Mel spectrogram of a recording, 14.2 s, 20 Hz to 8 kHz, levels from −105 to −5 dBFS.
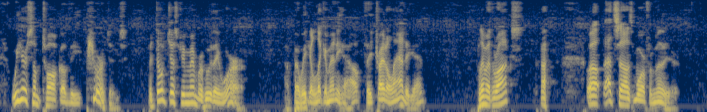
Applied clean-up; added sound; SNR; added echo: classical method Wiener filter.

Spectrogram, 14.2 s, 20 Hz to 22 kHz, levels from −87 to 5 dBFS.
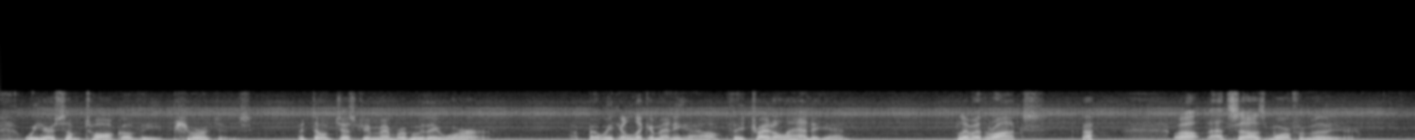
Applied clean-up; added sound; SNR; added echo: none; Mechanical fan; 9 dB; none.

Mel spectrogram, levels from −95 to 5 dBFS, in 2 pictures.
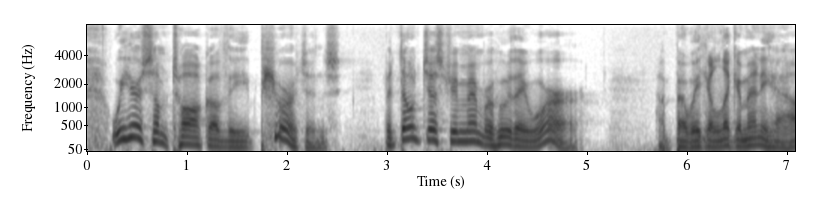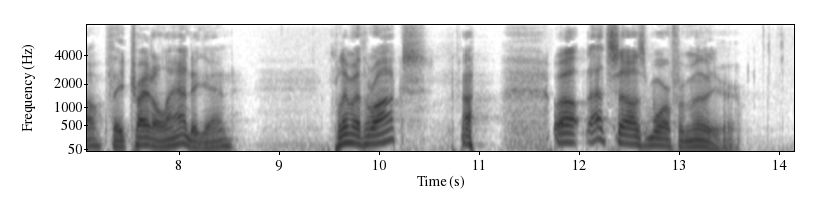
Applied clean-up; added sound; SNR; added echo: none; none; none; none.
